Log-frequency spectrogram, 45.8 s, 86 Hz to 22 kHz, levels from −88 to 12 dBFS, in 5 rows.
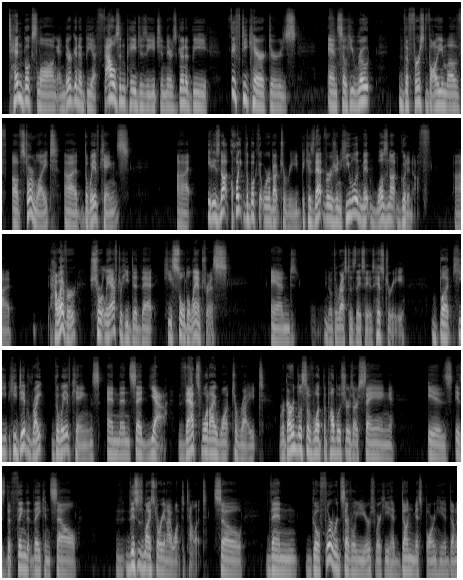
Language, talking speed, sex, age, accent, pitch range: English, 175 wpm, male, 30-49, American, 110-140 Hz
